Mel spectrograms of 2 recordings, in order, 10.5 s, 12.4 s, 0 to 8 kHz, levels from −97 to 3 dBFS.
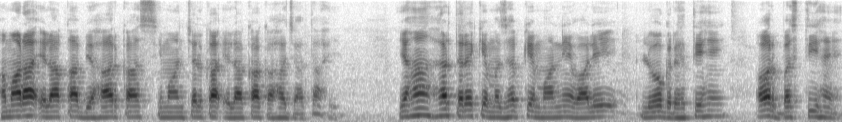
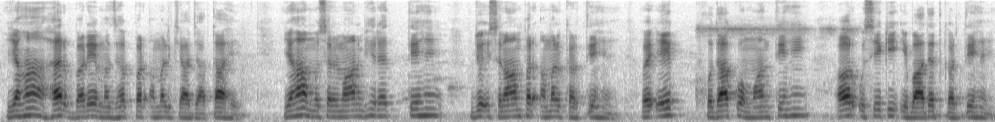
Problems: constant background noise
